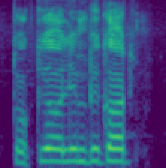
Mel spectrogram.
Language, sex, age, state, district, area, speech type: Assamese, male, 30-45, Assam, Golaghat, urban, spontaneous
